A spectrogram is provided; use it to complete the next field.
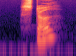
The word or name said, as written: stod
